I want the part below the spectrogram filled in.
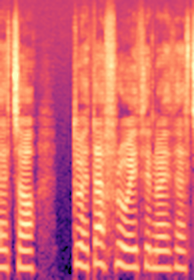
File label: "ffrwyth", Welsh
